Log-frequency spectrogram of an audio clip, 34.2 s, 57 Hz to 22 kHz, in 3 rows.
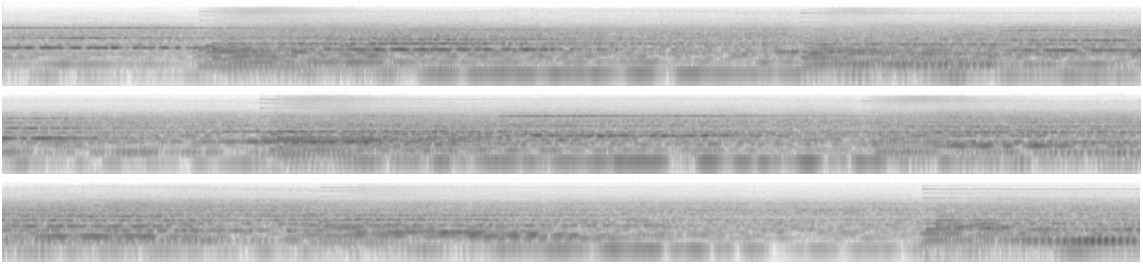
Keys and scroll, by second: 3.3 z, 12.0 z, 12.6 x, 15.2-15.9 typing, 18.2-19.0 typing, 21.2-22.0 typing, 23.4-24.2 typing, 27.2-27.9 typing, 31.0 c.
